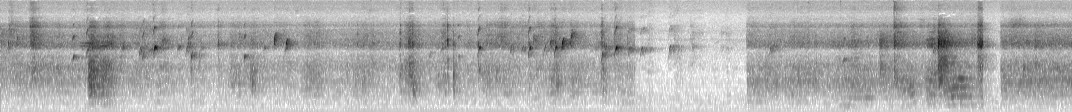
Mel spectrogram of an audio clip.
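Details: European goldfinch singing, used to stimulate captive goldfinches: rapid high twittering and tinkling chips in uneven bursts, a short silent pause, then the jangling twitter resumes with a few louder sharp notes.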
